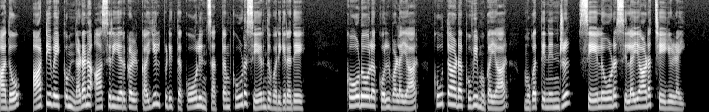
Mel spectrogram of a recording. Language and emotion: Tamil, neutral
